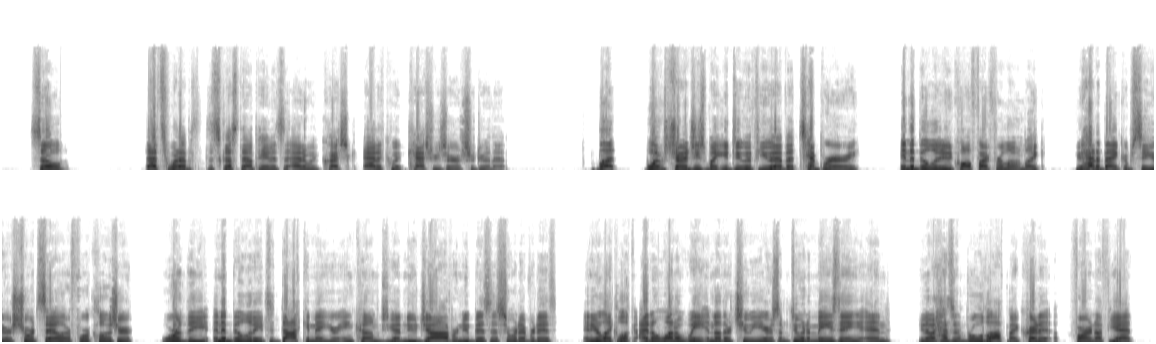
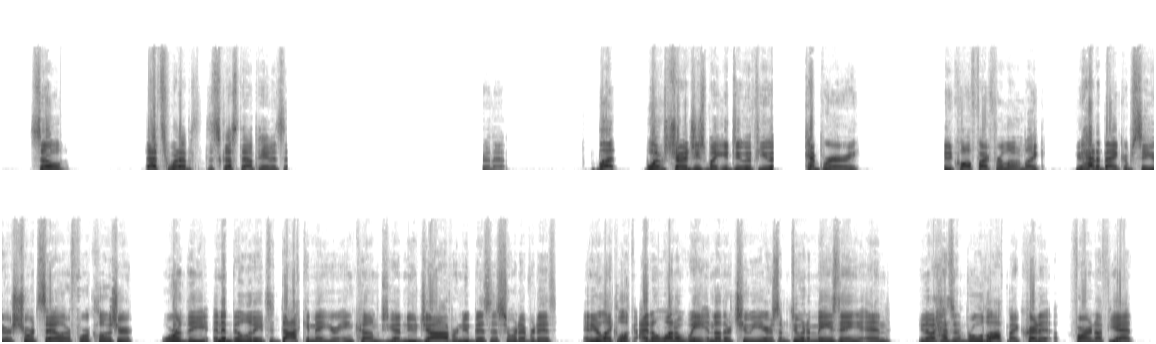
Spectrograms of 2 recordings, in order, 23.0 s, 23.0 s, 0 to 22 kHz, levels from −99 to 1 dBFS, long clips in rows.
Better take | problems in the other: first | audio cutting out; at 3 s for 2 s, at 7.5 s and at 8.5 s for 0.5 s

